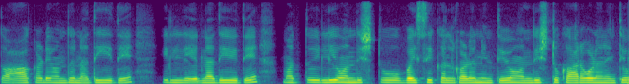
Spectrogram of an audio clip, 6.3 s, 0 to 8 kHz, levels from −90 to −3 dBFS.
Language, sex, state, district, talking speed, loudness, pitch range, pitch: Kannada, female, Karnataka, Koppal, 170 wpm, -18 LUFS, 190-205 Hz, 195 Hz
